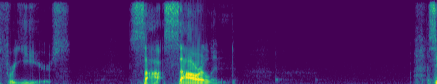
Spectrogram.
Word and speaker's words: Sauerland: names for years saw Sauerland see if I just pronounce it like sour like you know like sour you know then I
